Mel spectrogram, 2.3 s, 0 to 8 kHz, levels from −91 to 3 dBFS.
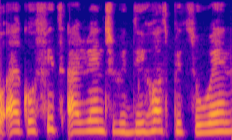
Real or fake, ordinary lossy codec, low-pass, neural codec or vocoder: real; none; 7.2 kHz; none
